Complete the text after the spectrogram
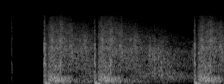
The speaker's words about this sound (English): Jesus. Just gonna shoot me in front of my friends.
